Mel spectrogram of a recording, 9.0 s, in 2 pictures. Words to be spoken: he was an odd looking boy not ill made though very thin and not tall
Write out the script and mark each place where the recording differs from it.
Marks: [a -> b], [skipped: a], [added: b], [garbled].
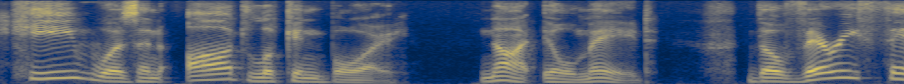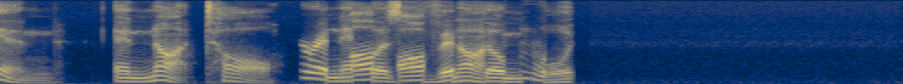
he was an odd looking boy not ill made though very thin and not tall [garbled]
